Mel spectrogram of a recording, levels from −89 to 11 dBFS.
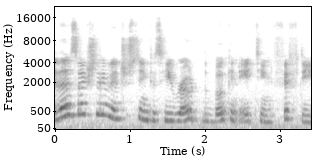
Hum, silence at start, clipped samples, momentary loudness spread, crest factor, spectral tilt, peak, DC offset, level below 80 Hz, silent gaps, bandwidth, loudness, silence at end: none; 0 s; under 0.1%; 7 LU; 20 dB; -3.5 dB/octave; -22 dBFS; under 0.1%; -66 dBFS; none; 16 kHz; -43 LUFS; 0 s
